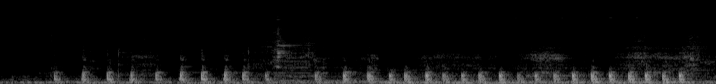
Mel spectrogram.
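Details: 2009 Mustang front-end noise: rapid, irregular hollow knocks, two or three a second, as the suspension is worked by hand; likely a worn or broken sway bar end link.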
